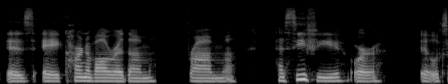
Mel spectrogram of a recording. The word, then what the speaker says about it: Recife: And then maracatu, which I also mentioned, is a carnival rhythm from Recife, or it looks like Recife when you spell it out.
